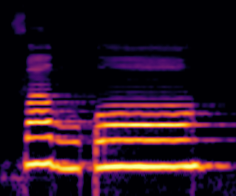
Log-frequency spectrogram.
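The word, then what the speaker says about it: فَرْقًا: Huruf ra sukun dibaca secara tafkhim karena harokat sebelumnya fathah. Cara bacanya ditebalkan ro-nya. Far, pangkal lidah naik. Farqa. Saat berhenti di qa, hukumnya adalah mad iwad karena ada baris tanwin fathah yang diberhentikan. Cara bacanya panjang 2 harokat. Farqa.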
